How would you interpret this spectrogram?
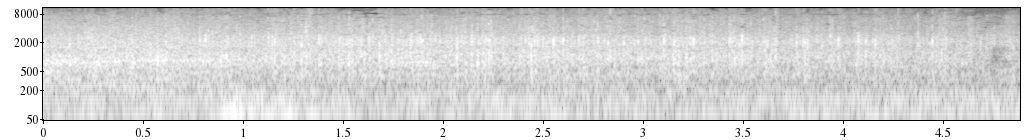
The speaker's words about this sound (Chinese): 这边有一个人在鼓掌，用力一点。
